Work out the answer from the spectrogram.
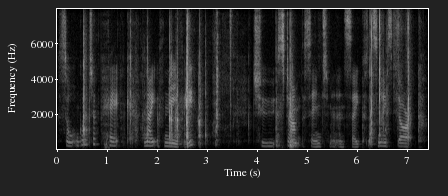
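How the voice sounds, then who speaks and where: A woman with a croaky voice, casually talking through a card-making tutorial and thinking aloud as she works. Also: mid-range voice, slow, heavy background noise. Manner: chatty, thinks aloud while working.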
